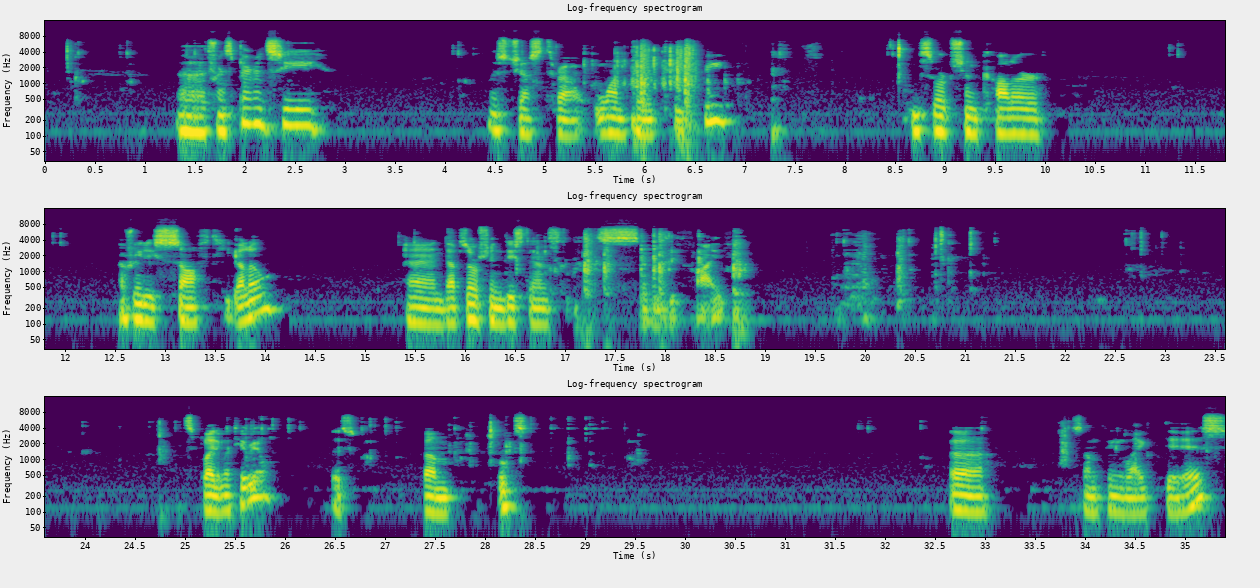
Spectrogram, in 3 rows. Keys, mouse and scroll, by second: 0.5 click, 1.0 click, 1.6 click, 2.5 click, 4.2 click, 5.0 click, 5.5-6.7 typing, 7.4 click, 8.6 click, 11.4 click, 12.1 click, 13.2 click, 15.6 click, 17.5-18.4 typing, 18.4 Return, 19.9 click, 20.5 click, 22.7 click, 24.8 click, 25.5 alt+click, 25.9 alt+middle click, 26.1 alt+right click, 26.9 alt+click, 27.6 alt+click, 27.8 alt+right click, 28.1 ctrl+z, 29.1 alt+middle click, 29.1 alt+right click, 29.5 alt+click, 29.5 alt+middle click, 31.9 click, 33.1 click, 34.1 click, 34.5 Delete.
